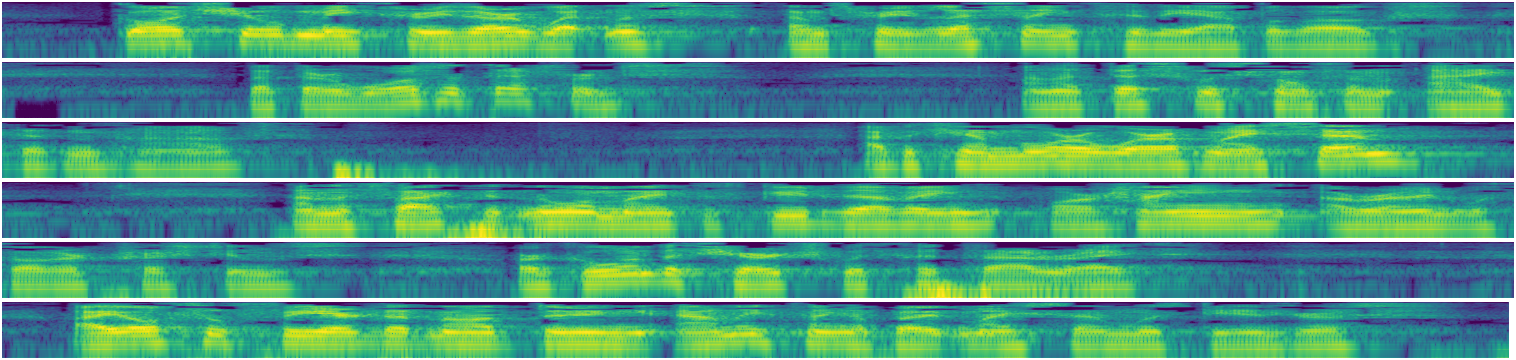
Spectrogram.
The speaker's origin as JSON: {"language": "English", "town": "Monkstown", "region": "Northern Ireland", "country": "United Kingdom", "tie": "born or raised there", "said": "For the first 28 years of my life, I grew up in the Monkstown Estate."}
